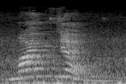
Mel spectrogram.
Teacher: हवा नाक को पहले स्पर्श कर रही है और तुरंत मुंह से बाहर आ रही है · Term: अनुस्वार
